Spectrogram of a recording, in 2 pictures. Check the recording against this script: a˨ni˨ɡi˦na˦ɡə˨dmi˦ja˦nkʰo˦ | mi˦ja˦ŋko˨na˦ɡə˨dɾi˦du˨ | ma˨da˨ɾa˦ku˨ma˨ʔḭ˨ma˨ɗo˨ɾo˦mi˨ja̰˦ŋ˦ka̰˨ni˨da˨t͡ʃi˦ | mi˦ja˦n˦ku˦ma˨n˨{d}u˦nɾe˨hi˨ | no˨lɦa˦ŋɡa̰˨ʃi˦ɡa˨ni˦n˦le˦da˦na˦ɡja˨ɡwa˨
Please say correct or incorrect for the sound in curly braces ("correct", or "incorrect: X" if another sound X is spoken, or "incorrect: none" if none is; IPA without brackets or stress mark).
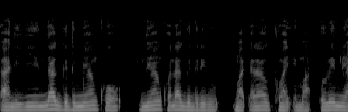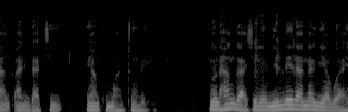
incorrect: t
